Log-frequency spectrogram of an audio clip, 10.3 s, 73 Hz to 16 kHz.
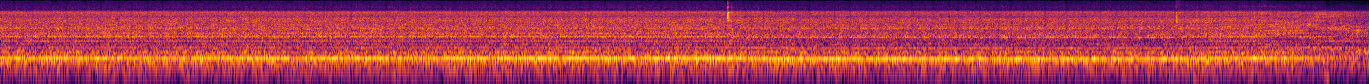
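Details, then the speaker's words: Used 2019 Robinair A/C recovery machine that clicks and cycles but does nothing, started on recover: a steady ~400 Hz motor hum sags as the compressor clicks in, suggesting the fan is loaded by excess amp draw. Compressor bogging on engagement. "yeah you hear that where the where the fan gets loaded when it clicks so that's a red flag right there so that means that there's more of an amp draw than what should be there"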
